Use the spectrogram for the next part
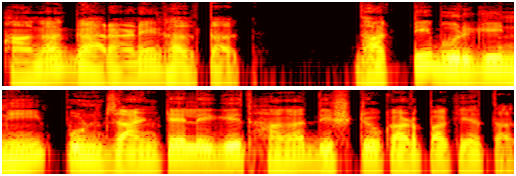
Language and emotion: Goan Konkani, neutral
